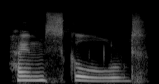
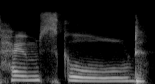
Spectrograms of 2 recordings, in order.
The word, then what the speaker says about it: homeschooled: for me home school home schooled home school okay so yes you pronounce the d at the end so it's homeschooled one more time homeschooled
